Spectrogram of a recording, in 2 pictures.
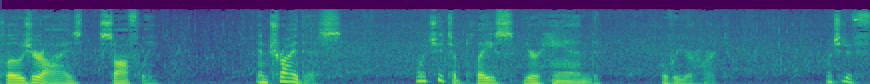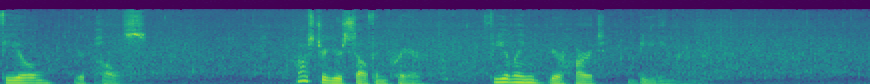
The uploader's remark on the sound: Relax to the sounds of a river running.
